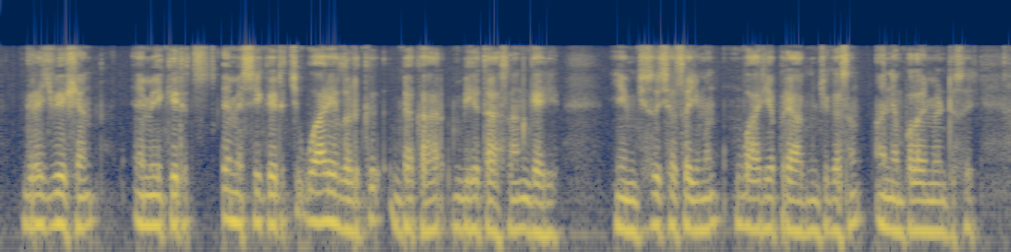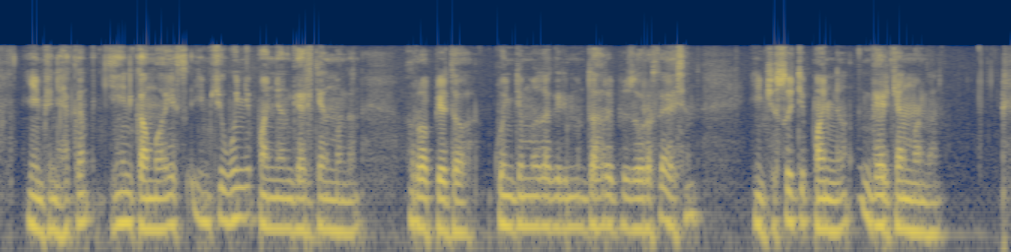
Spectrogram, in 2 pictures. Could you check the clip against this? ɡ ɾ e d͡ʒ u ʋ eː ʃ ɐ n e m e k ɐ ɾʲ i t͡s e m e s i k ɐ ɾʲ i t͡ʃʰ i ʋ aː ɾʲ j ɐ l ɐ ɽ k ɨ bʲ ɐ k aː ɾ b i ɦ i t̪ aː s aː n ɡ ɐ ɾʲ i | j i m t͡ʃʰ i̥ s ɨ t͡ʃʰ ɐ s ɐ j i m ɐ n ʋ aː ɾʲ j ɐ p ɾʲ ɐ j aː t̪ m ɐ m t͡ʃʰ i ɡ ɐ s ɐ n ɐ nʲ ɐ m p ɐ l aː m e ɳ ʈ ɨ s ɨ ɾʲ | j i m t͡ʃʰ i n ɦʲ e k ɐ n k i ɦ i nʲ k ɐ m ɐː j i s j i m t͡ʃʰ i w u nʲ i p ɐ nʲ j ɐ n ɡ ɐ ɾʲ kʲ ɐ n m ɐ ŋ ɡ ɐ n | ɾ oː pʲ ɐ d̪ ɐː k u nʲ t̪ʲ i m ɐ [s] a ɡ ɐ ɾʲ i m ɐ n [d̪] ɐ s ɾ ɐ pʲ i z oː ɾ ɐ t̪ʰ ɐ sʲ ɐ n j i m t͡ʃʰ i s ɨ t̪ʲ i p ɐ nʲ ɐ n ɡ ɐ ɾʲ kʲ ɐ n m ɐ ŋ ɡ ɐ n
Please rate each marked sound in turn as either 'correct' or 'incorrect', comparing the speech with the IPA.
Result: incorrect, correct

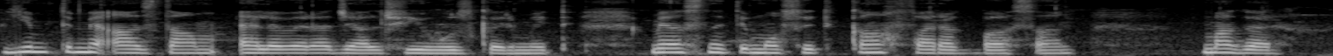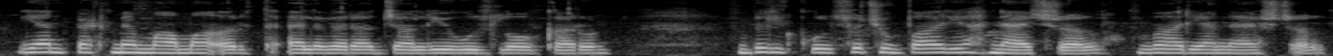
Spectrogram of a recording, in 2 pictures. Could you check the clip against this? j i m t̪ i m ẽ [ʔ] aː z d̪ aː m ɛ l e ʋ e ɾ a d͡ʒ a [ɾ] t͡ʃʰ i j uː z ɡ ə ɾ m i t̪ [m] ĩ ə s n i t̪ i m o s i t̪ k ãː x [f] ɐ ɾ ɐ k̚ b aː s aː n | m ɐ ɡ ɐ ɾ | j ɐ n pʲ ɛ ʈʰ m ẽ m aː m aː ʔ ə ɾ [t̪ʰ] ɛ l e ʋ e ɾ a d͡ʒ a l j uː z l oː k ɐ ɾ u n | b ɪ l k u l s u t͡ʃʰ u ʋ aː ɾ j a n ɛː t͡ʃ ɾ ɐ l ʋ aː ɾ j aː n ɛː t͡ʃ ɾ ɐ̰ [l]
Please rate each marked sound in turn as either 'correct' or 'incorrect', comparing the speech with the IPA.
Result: correct, incorrect, correct, correct, correct, correct

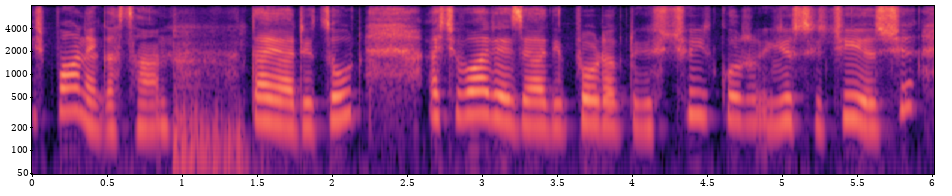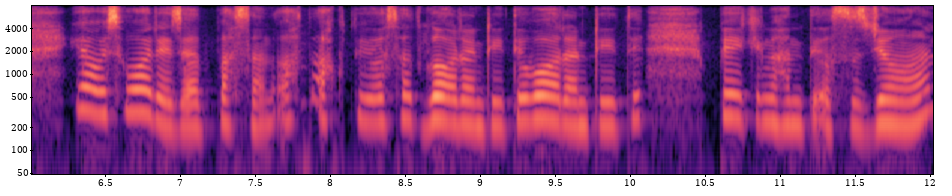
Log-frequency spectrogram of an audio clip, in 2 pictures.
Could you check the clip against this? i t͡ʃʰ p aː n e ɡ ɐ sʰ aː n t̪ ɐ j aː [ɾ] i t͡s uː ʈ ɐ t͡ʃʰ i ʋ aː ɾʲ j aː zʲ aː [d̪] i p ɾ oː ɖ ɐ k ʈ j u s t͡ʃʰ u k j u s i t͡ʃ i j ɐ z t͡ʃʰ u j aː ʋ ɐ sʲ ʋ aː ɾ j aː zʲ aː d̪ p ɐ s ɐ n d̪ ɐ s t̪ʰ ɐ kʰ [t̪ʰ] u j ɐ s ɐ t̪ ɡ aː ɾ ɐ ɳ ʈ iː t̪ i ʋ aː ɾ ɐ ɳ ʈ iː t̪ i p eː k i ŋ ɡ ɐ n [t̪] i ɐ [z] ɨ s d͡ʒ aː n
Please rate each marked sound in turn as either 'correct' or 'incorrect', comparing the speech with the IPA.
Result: correct, correct, incorrect, correct, incorrect

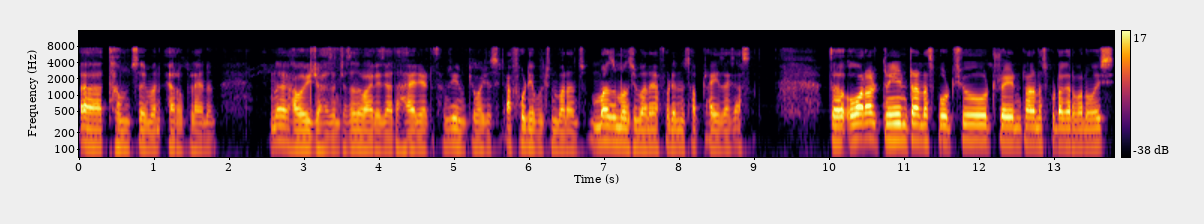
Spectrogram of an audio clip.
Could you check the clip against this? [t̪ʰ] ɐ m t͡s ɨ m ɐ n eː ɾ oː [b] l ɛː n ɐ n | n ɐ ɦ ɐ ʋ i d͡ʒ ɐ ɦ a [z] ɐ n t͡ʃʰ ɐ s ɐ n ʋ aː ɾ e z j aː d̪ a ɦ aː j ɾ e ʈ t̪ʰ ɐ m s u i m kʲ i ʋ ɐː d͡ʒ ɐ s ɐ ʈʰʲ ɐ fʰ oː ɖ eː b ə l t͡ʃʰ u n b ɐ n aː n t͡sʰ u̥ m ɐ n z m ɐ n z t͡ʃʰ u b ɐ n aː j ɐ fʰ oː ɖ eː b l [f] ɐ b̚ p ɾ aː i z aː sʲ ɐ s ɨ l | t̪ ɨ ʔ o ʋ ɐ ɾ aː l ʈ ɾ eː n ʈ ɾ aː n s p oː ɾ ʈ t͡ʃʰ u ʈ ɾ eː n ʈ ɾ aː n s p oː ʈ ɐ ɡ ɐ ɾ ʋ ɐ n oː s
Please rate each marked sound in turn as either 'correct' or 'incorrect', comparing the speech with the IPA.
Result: correct, incorrect, correct, incorrect

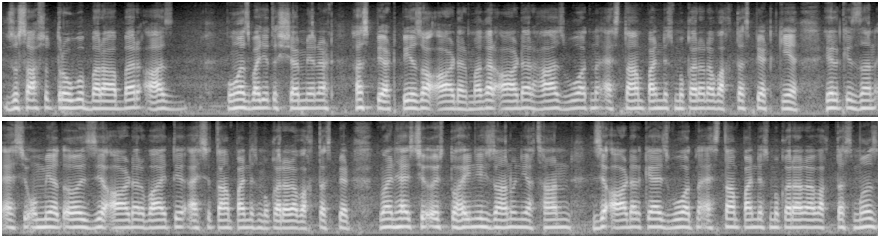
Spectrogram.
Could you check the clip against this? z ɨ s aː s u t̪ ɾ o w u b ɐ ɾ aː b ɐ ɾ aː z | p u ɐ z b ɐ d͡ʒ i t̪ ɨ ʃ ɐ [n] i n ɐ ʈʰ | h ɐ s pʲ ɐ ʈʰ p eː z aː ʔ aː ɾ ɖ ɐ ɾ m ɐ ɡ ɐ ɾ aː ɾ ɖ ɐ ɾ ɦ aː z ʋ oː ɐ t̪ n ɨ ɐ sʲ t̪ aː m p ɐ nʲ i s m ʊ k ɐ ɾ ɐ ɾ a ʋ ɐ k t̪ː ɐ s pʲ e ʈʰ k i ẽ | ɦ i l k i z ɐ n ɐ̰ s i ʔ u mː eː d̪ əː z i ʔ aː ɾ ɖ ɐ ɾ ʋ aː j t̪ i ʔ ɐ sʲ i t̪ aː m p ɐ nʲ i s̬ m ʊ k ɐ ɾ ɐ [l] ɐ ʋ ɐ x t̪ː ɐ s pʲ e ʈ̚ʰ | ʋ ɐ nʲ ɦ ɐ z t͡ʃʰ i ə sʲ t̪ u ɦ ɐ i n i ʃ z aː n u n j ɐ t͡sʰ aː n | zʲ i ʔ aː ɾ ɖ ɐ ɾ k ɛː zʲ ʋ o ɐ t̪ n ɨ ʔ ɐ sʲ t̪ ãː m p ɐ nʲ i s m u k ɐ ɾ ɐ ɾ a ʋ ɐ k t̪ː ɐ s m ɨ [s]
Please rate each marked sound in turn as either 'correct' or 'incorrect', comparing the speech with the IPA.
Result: incorrect, incorrect, incorrect

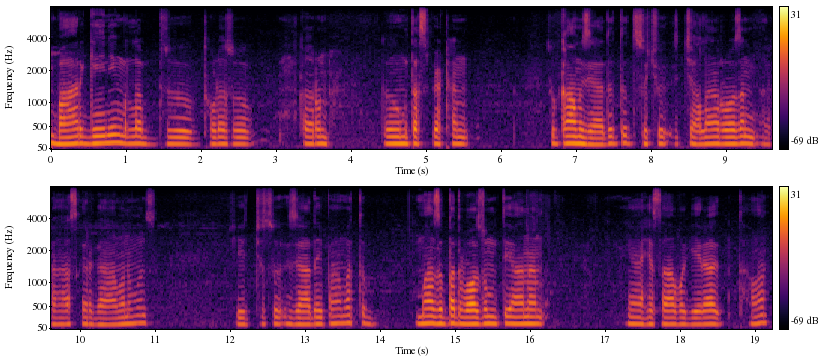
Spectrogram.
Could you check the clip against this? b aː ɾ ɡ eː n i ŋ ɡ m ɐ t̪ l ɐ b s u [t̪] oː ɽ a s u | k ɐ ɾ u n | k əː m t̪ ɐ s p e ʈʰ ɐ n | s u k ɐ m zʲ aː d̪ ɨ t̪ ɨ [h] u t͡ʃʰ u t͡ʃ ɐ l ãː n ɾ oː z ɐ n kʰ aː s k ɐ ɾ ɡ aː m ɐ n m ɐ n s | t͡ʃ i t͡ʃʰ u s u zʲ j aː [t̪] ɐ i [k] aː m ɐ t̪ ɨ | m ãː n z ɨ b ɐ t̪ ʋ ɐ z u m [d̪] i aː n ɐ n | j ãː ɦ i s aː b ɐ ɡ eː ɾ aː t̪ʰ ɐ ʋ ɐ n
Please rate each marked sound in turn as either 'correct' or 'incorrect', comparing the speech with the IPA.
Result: incorrect, incorrect, incorrect, incorrect, incorrect

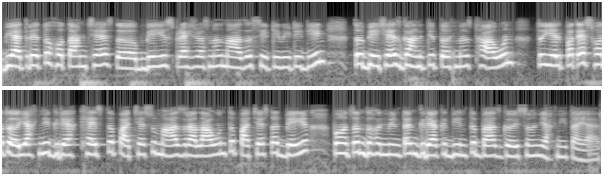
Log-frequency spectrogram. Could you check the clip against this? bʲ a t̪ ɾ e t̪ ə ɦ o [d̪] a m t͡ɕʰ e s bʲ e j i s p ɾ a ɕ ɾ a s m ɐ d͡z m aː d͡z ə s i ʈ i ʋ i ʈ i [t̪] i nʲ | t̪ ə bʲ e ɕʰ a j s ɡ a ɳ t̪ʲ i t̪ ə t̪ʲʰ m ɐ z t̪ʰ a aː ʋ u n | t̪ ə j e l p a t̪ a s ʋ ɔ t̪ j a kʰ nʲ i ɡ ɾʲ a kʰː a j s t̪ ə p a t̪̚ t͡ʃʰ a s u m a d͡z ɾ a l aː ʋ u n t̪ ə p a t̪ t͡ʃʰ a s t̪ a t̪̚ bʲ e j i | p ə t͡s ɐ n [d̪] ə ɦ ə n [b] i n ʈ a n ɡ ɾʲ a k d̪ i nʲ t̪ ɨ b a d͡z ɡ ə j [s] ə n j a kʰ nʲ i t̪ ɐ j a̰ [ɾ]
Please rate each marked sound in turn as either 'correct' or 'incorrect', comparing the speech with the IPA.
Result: incorrect, incorrect, correct, incorrect, correct, correct

